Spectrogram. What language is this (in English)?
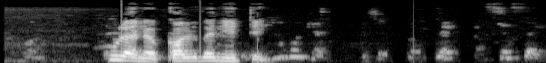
Bebele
